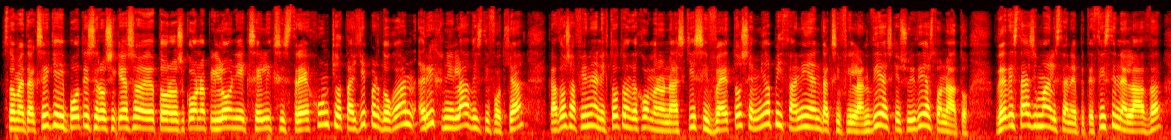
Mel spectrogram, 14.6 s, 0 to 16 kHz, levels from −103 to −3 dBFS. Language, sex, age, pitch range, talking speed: Greek, female, 30-49, 190-250 Hz, 180 wpm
